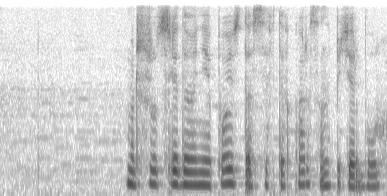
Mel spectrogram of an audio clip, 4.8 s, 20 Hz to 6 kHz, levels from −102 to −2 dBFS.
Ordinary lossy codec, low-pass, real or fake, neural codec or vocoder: none; 5.4 kHz; real; none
